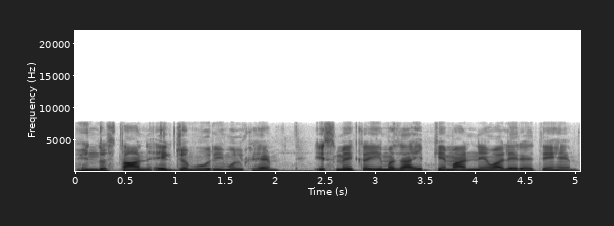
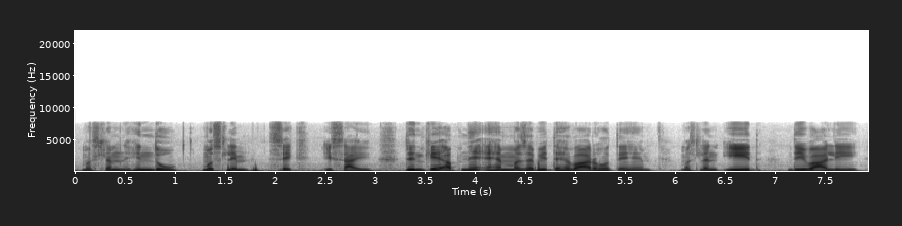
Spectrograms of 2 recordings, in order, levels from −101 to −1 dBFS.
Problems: none marked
